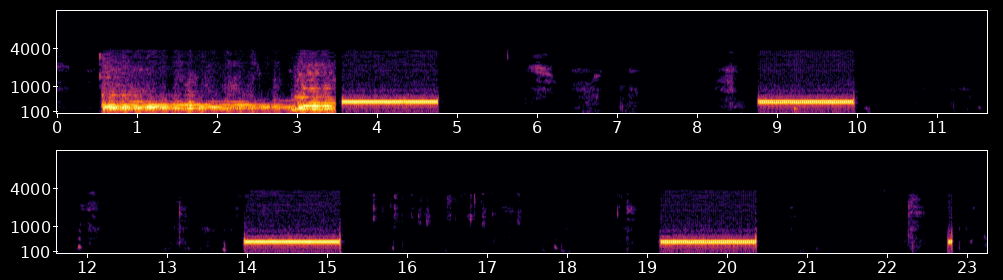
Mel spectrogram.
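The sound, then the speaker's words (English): Telephone ringback tones play while a call is transferred to a radiology director's voicemail line. Noisy line sound comes first, then four steady mid-pitched rings of about a second each, evenly spaced several seconds apart, with faint clicks between. “Okay, I'm going to transfer you back there. If she doesn't answer, just leave a voicemail”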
